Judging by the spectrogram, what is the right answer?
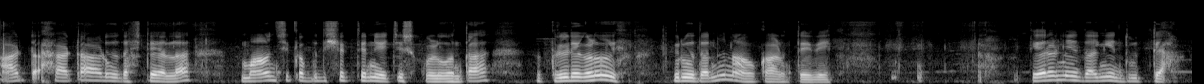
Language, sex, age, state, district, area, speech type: Kannada, male, 45-60, Karnataka, Koppal, rural, spontaneous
